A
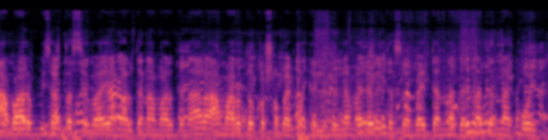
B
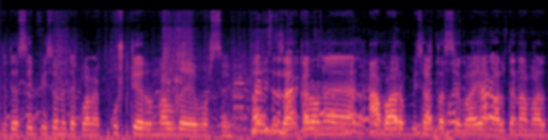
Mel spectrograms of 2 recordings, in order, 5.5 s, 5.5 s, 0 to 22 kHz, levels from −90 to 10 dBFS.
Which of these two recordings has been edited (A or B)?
B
